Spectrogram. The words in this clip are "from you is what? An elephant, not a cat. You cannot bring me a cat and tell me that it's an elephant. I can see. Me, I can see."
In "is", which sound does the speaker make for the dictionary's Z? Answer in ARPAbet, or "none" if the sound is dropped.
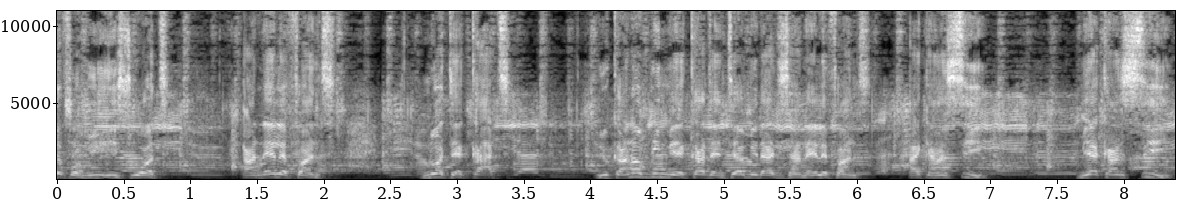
S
